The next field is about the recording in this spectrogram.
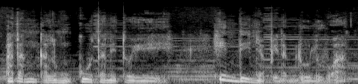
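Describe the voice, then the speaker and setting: A man announcing a radio drama and its credits in a solemn, theatrical, measured style with a gravelly voice. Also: sits low, sing-song, music in the background. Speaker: announcer and narrator. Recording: voice over musical theme.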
